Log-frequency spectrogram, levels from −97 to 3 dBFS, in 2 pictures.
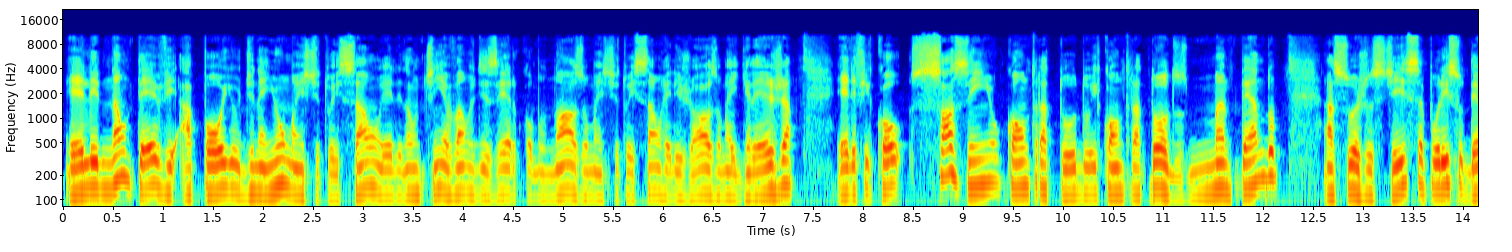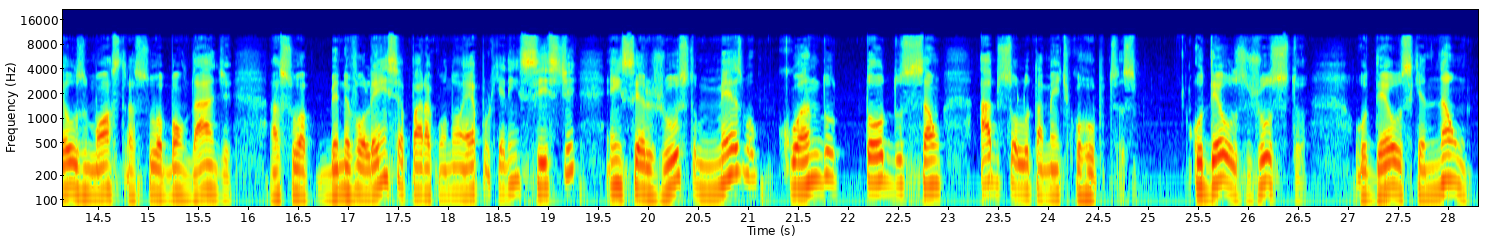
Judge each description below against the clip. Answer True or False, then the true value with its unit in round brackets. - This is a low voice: True (130 Hz)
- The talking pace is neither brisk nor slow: True (135 wpm)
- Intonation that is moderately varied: True (3.8 semitones)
